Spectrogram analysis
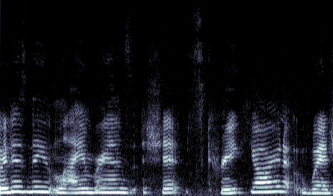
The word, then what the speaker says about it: Schitt's Creek: So it is the Lion brand's Schitt's Creek yarn, which Schitt's Creek is a show. I promise I'm not cussing at you. It is spelled SCHITT' Creek, and it is a show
